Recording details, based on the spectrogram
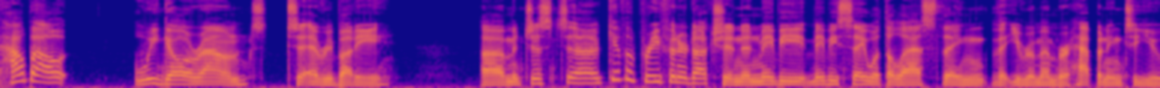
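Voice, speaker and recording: A man with an unremarkable speaking voice, lively intonation and a moderate pace, in a dry, close sound with no echo on a very clean recording with a silent background. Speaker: dungeon master and podcast host. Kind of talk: tabletop roleplaying game session, casual chat. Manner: casual, conversational, joking.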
